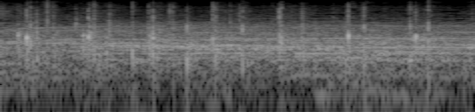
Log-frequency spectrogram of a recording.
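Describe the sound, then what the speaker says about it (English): Scattered applause from a school audience welcoming a chief guest at a student event, moderately distant and fairly faint, with a few sharper claps standing out from the steady patter. "Give them a big round of applause, guys"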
